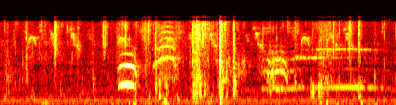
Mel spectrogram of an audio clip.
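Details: Young common ravens squabbling over food at breakfast; faint, scattered harsh calls with a few short arched tonal notes among rustling and clattering background noise.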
